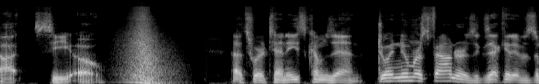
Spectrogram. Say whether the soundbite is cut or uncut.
cut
